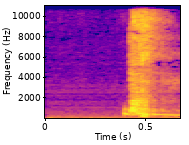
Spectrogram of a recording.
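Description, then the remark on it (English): A single short, sharp sneeze bursts out after a quiet moment, fairly loud, with a bright airy blast that trails off quickly. “Bless you.”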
